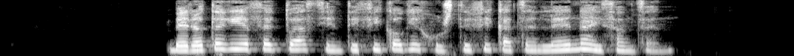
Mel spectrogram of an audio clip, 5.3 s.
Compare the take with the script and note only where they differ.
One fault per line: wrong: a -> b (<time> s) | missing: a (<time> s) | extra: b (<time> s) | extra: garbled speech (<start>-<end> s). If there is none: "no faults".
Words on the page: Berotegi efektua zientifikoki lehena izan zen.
extra: justifikatzen (2.9 s)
